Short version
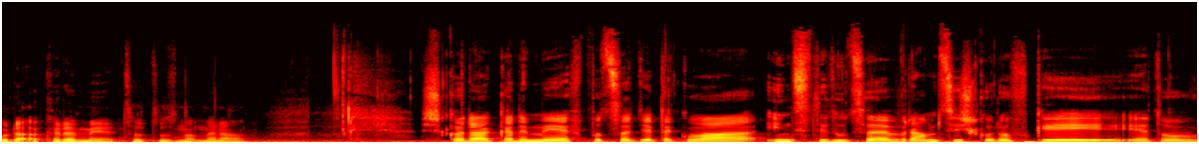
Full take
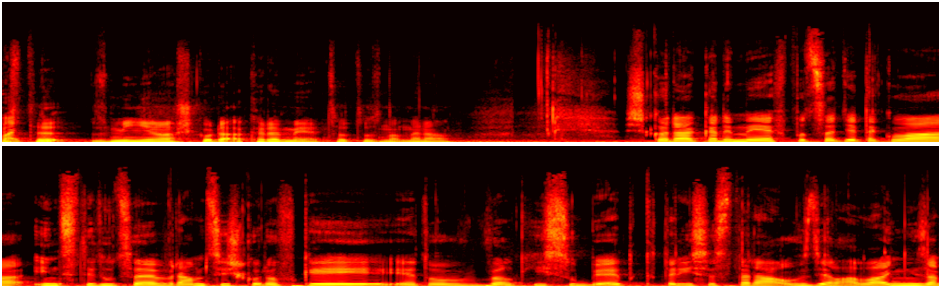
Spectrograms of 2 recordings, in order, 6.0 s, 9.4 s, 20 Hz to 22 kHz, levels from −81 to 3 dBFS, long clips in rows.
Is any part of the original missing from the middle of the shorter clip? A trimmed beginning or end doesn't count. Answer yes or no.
no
